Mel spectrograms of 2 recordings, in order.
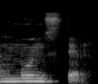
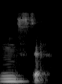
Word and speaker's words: Münster: Entonces vamos a ubicarnos ahorita en Alemania, en una ciudad llamada Münster, así M-U diéresis Münster, Münster, una cosa así se pronuncia.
